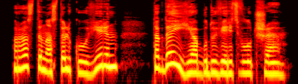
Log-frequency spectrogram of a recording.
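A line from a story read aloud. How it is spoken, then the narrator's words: Relieved exhale. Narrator (Russian): выдохнула с облегчением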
